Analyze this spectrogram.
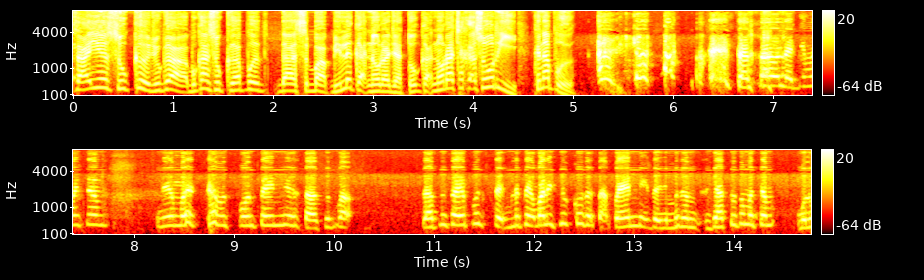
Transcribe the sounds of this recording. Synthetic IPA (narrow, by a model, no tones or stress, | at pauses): sajəsukəd͡ʒuɡaʔbukans̬ukəap̬ədaʔsəbap̚biləkaʔnõɾad͡ʒat̪ʊkaʔnõɾat͡ʃakat̪̚soɾikənãp̬ə̰ | t̪aʔt̪aulaɡimãt͡ʃam | nəmãt͡ʃamspɔnt̪eniəst̪ausəbap̚ | lapisajapʊnt̪bilat̪eŋoʔ̚balɪʔ̚t͡ʃukʊt̪aʔt̪aʔpɛnik̚t̪uəmat͡ʃamd͡ʒat̪uht̪umat͡ʃamːul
